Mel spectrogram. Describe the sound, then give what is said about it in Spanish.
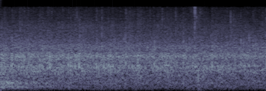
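An audience claps for the Lord together in a steady, dense wash of applause that holds at an even loudness throughout, with no voices standing out above the clapping. “Da un aplauso al Señor.”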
